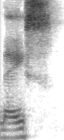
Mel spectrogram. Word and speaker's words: Myss: So along those lines, I'm sure you're familiar with Carolyn Mace. Yes. So for those listeners who've never heard of her, her last name is spelled MYSS, and Carolyn is a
